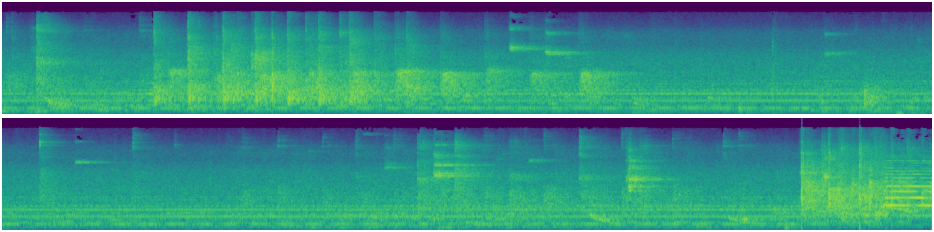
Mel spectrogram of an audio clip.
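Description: Table tennis ball clicking on the table and bats, a scatter of short sharp pings, busiest in the first few seconds, over a steady hum. Music comes in abruptly near the end.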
